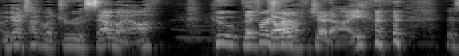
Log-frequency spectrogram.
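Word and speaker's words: Joruus C'baoth: Mark Thompson official narrated Aid of the Empire pronounces it it's JIS Sabi and you had to remind of that a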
